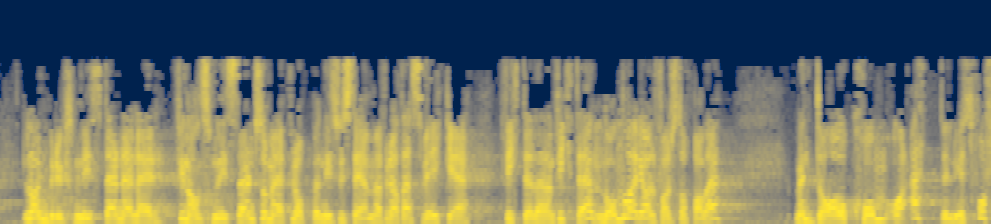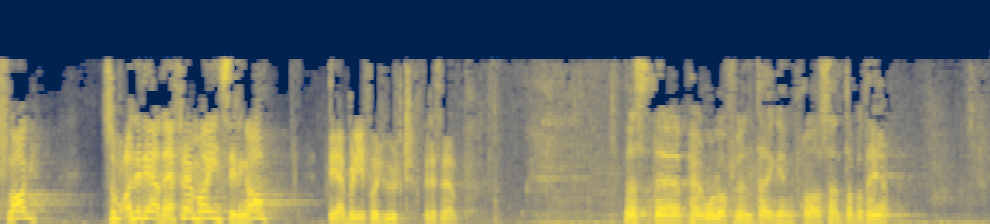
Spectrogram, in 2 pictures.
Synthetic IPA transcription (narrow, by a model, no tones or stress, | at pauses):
lɑnbɾʉːksmɪnɪst̪əɳɛlːəɾfɪnɑnsmɪnɪst̪əɳsɔmæɾpʰɾɔpːənɪsʏst̪eːməfɔɾɑt̪ɛsʋɛɪkːəfɪkːd̪ɛd̪ɛd̪ɛmfɪkːd̪ɛnɔnːhɑɾɪɑlːəfɑlst̪ɔpːɑd̪ɛ | mɛnd̪ɑːɔkʰɔmɔ̰ʔæt̪ːəɭyːsfɔʂɭɑːɡ | sɔmɑləɾeːd̪əɛɾfɾɛmːɑɪnst̪ɪlɪŋɑ | d̪̥ɛblɪfɔɾhʉːʈpʰɾɛsɪd̪ɛ̰nt̪ | nɛst̪əpʰeʁuːlɔflʏnt̪ʰɛɡənfʁɑsɛnt̪əpɑt̪iːə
